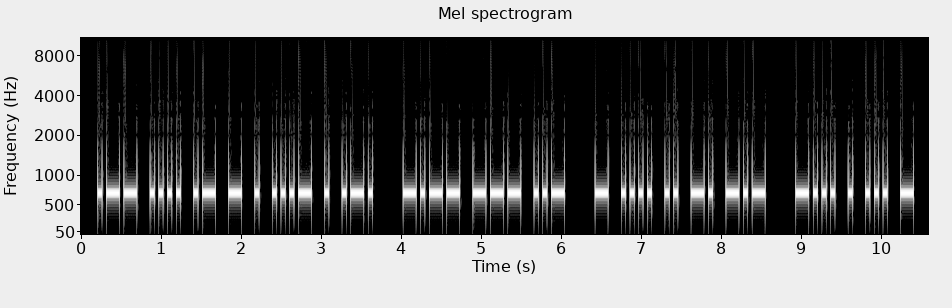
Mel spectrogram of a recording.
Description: Morse code, heard as a keyed tone, about 22 wpm, 700 Hz. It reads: WHATEVER YOU THINK BEST
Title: Sentences from Top 1100 Words 22wpm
